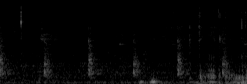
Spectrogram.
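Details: Herschede Bim-Bam mantel clock bought as working: soft ticks in a quiet room with uneven gaps between tick and tock; the clock is out of beat, which the owner thinks can be fixed.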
